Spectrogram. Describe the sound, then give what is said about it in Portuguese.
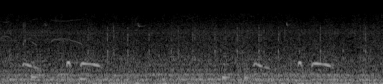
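A swarm of bees buzzes steadily and densely in an orchard, a continuous low hum with a few faint bird chirps and other background sounds mixed in. “Ah, chega um enxame de abelha também que temos aqui no pomar, né?”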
